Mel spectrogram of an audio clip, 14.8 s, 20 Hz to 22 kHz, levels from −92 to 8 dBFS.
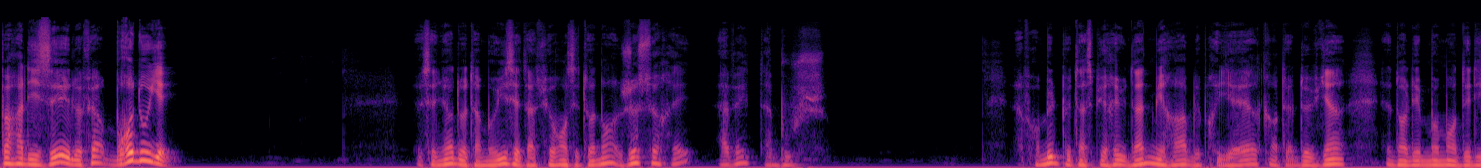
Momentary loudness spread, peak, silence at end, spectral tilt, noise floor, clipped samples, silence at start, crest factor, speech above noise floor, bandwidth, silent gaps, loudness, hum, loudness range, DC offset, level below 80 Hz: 15 LU; -8 dBFS; 0 s; -7 dB/octave; -73 dBFS; under 0.1%; 0 s; 22 dB; 46 dB; 13.5 kHz; none; -28 LUFS; none; 9 LU; 0.9%; -52 dBFS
